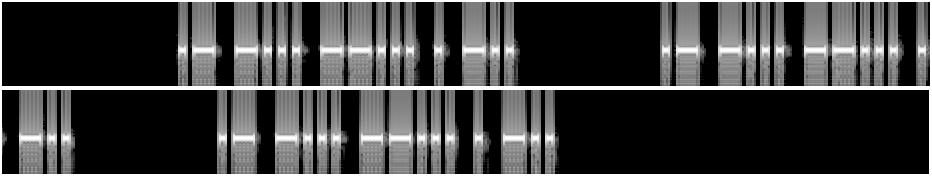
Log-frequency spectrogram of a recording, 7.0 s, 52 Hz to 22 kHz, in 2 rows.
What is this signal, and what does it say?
Morse code, heard as a keyed tone, about 42 wpm, 700 Hz. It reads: AB7ED AB7ED AB7ED
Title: USA Call Signs - 5 Characters - Repeated 3x - 45wpm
